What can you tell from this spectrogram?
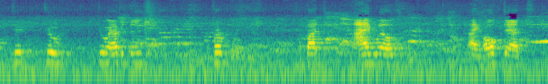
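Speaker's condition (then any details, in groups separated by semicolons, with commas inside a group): Cerebral palsy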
